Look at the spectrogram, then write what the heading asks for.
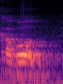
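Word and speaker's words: כבוד: honra en el hebreo significa se eh se pronuncia jabot que significa un peso sentir un peso en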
